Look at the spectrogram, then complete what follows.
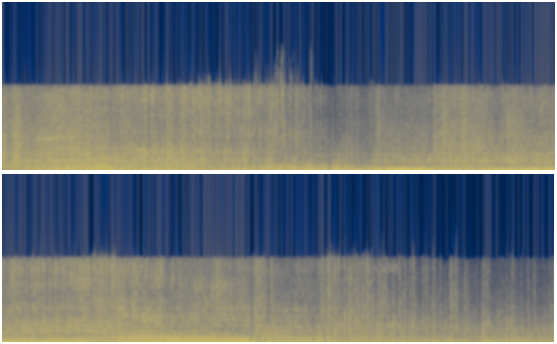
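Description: Mitsubishi Lancer Evolution rally car's turbocharged four-cylinder engine accelerating hard through the gears, its note climbing and dropping back at each shift. Near the end the engine note gives way to a rushing noise as the car goes away.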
